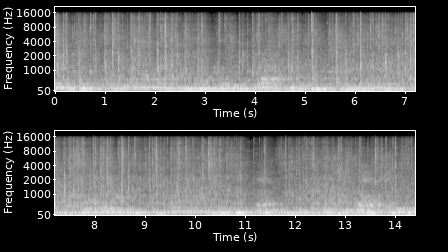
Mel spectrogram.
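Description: Rapid clogging steps: the double taps of clogging shoes clicking fast on a wooden stage floor, over a pop song with a singer playing on a sound system.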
